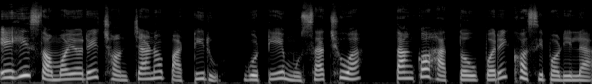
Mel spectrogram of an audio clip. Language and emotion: Odia, neutral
